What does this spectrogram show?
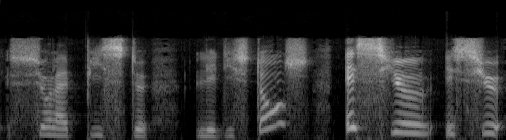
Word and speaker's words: essieux: la piste les distances, essieux, attention à ces deux S pour avoir le son SE, sinon j'aurai le son ZE. S entre deux voyelles se prononce ZE, donc là il faut doubler le S.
